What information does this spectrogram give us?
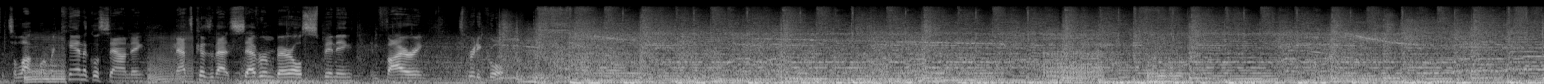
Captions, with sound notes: It's a lot more mechanical sounding, and that's 'cause of that seven-barrel spinning and firing. It's pretty cool. (bold music) (gun buzzing)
